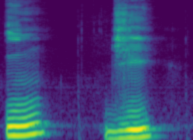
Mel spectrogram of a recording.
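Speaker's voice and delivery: dictating indivíduos syllable by syllable. Shown as a demonstration. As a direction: slowly split into syllables, in-di-ví-duos. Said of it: "Olha só".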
